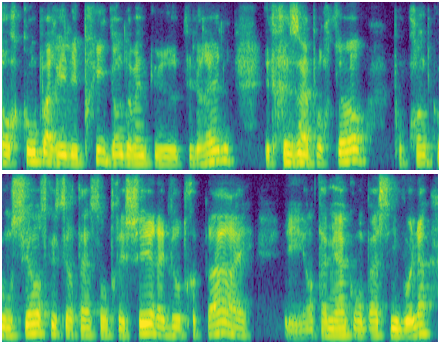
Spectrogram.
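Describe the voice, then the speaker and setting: A man speaks in a dark, mellow tone at a fairly high pitch, his intonation fairly even. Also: moderate pace. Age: 70s. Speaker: volunteer, former journalist. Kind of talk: casual chat.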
